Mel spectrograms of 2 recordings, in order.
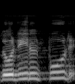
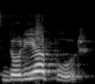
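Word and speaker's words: Doriapur: and then i reached it's not dorilpoor it's doria poor and then they say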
